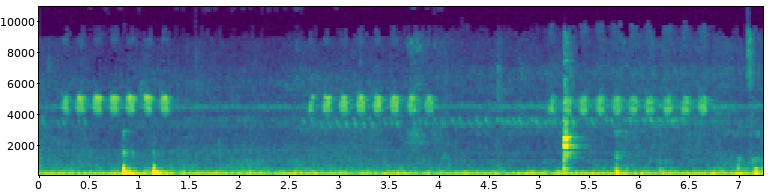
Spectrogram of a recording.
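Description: Crickets chirping in short rapid trills, each about a second long and repeating every two to three seconds. A couple of light knocks come about a second in and again about five seconds in.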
